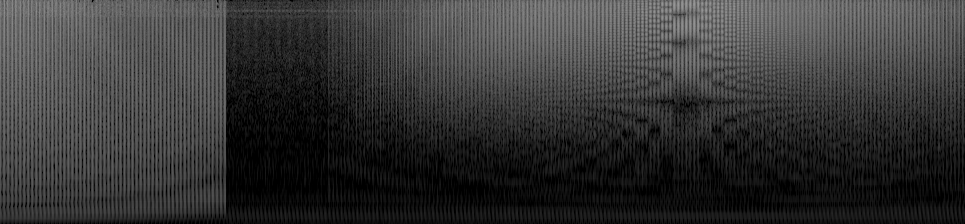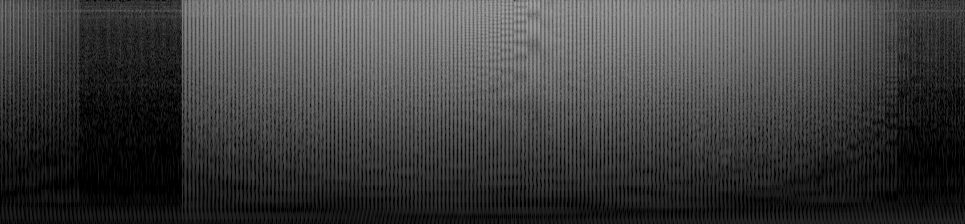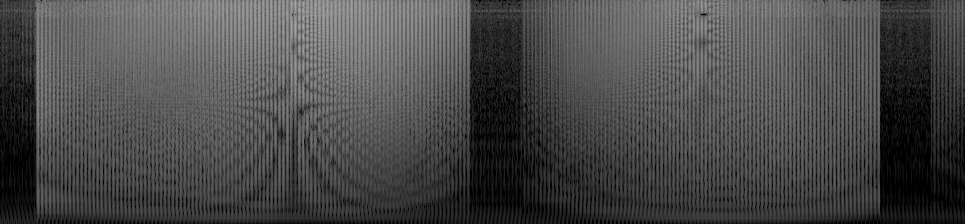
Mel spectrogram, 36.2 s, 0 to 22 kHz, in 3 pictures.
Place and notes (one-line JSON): {"title": "Pierres, France - Garland light", "date": "2017-12-29 18:20:00", "description": "Electromagnetic field song of a garland light. A classical object becomes so strange with this kind of microphone !", "latitude": "48.59", "longitude": "1.58", "altitude": "110", "timezone": "Europe/Paris"}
